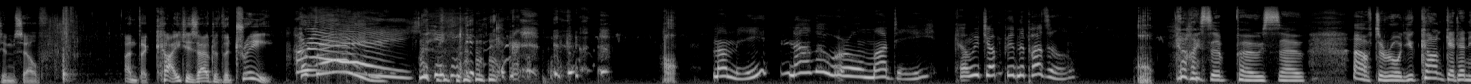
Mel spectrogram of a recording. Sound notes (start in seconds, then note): 4.1 all giggle; 5.6 snorts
